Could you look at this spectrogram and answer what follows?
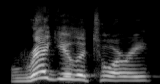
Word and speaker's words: regulatory: synergy, energy, synergy, tombstone, regulatory with the stress on that first syllable, regulatory, and let's not forget where I am, we have 60 seconds left of February.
